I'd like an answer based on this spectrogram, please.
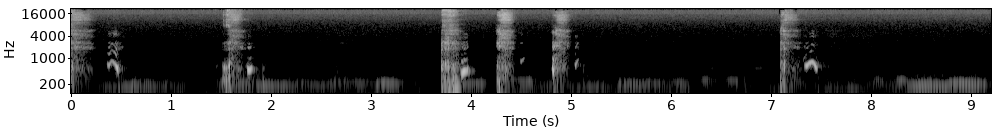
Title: Allergy sneezes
